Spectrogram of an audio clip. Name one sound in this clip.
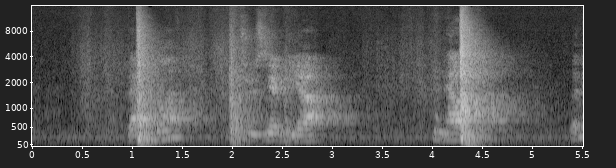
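A balance board thumps and rolls on the floor.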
